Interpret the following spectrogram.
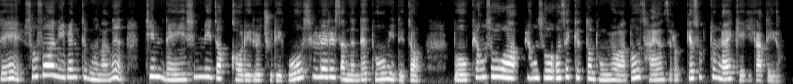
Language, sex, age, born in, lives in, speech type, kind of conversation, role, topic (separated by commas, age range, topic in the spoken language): Korean, female, 25-29, South Korea, United States, read, expert-assistant, expert, 말투나 억양이 다른 사람들과 소통할 때 서로 오해하지 않게 대화를 어떻게 조율할 수 있을까요?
